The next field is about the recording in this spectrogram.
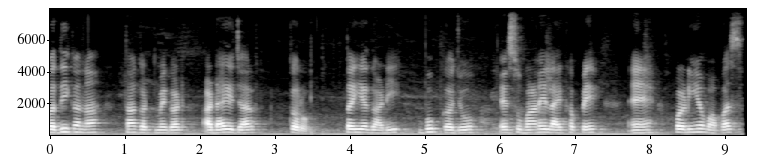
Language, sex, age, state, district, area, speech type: Sindhi, female, 45-60, Maharashtra, Mumbai Suburban, urban, spontaneous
